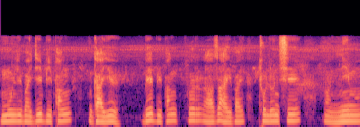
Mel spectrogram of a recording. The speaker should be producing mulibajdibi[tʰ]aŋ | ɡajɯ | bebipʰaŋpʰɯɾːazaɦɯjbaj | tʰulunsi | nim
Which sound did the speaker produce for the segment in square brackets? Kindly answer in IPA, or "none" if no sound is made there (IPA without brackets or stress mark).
pʰ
